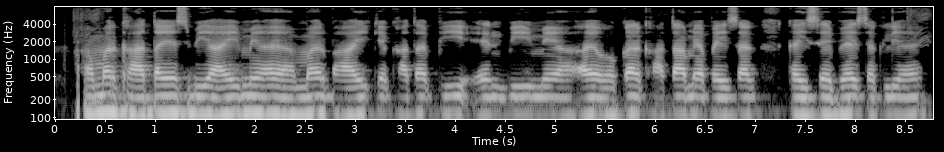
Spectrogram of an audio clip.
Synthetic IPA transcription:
hɐməɾkʰaːt̪aeːsbiaːimẽɦɛɦɐməɾbʱaːikekʰaːt̪apienbimẽɦɛokəɾkʰa̰ːt̪amẽpəɪsakəɪsebʱeːd͡ʒsəkliɦɛː

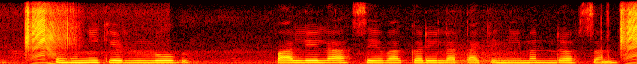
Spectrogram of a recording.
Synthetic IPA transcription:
eɦnikeloɡ | palelaseʋakəɾelat̪akenimənɾəɦsən

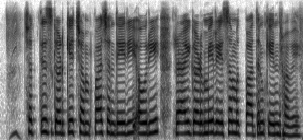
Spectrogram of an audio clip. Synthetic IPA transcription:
t͡ʃʰət̪ːiːsɡɐɽket͡ʃɐ̃mpat͡ʃə̃nd̪eːɾiʔɔːɾiɾaːjɡəɽmẽɾeːsəmʊt̪̚paːd̪ənkẽːnd̪ɾɦɐʋeː

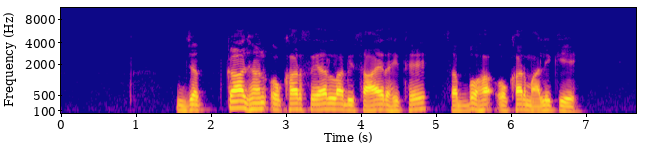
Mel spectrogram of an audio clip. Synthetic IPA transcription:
d͡ʒət̪ | kad͡ʒʱənoːkʰəɾseːəɾlabʱisaːeɾɐɦit̪ʰe | səbːoɦaʔoːkʰəɾmaːlikjeː

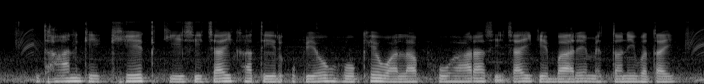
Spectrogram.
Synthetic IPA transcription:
d̪ʱjaːnkekʰeːt̪kisit͡ʃaːikʰaːt̪iːɾʊpjoːɡɦoːkʰeʋaːlapʰuɦaːɾasḭt͡ʃaːikebaːɾemẽt̪ənibət̪aːiː

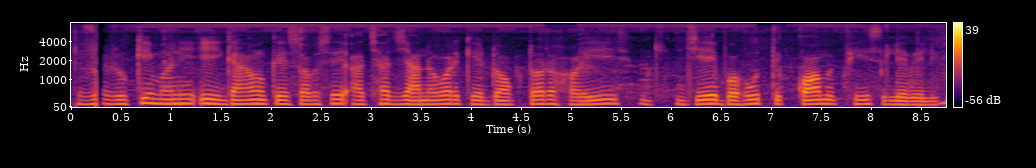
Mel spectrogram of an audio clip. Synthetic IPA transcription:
ɾɾukiməniʔiɡãwkesəbseʔətːʃʰad͡ʒaːnwəɾkeɖɔːkʈəɾhoi | d͡ʒebəɦut̪kɔːmpʰislebeli

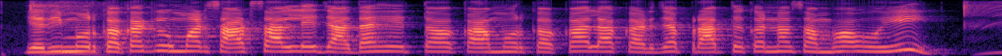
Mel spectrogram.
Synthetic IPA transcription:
jɐd̪imoːɾkəkak̬euməɾsaːʈʰsaːlːed͡ʒjaːd̪aɦɛt̪okaːmoːɾkəkalakɐɾd͡ʒapɾaːp̚t̪kɐɾnasɐ̃mbʱəʋɦoi

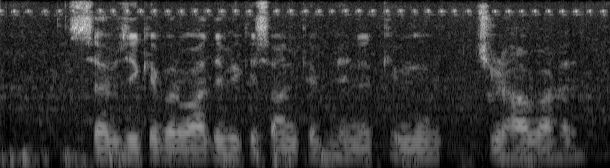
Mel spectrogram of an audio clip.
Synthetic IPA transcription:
sɐbzikebɐɾwaːd̪ebʱikɪsaːnkebeɦnət̪̚kimuːɦt͡ʃɪɽ̤aːwaɦɛː

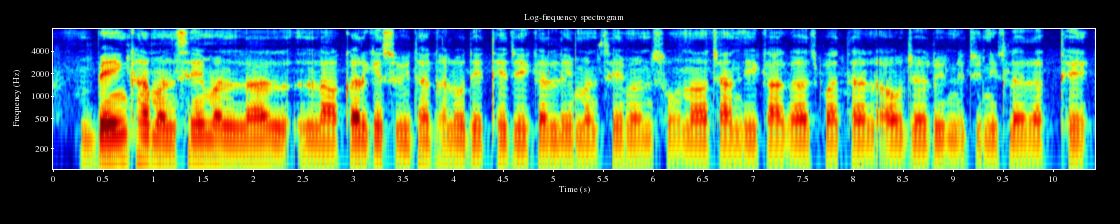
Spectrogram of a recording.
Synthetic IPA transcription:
bẽːŋkɦãmənseːmənlalaːkəɾkesʊʋɪd̪ʱaɡʱɐlõd̪eːt̪ed͡ʒeːkəɾlemənseːmənsoːnat͡ʃãːnd̪ikaːɡəzpət̪əlɔ̰ːɾd͡ʒəɾɾinɪd͡ʒɪnisləɾːək̚ʰt̪ʰeː

